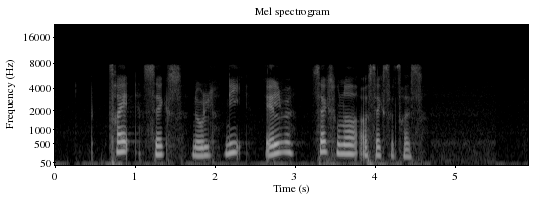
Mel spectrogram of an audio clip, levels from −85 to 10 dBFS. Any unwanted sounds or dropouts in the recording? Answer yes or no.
no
